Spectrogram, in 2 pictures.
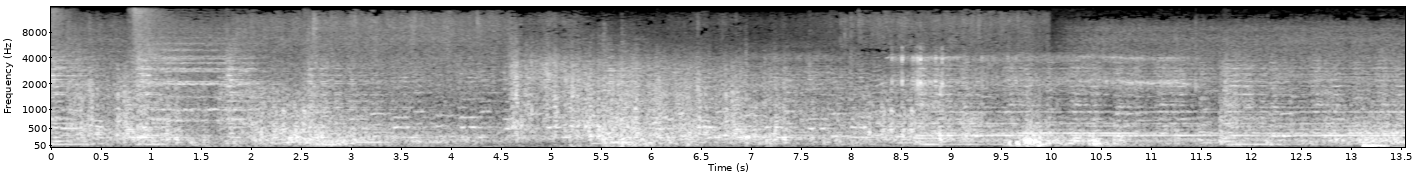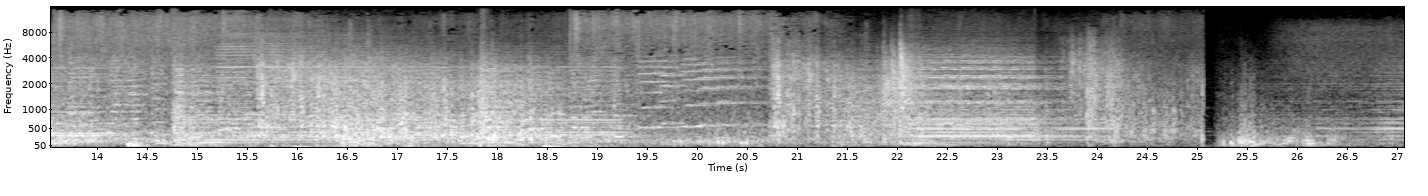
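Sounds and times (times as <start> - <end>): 
thunder rumbling in a thunderstorm: 0.1 - 27.0.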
